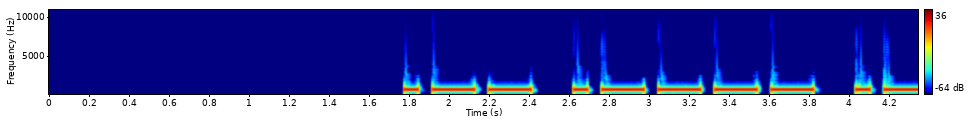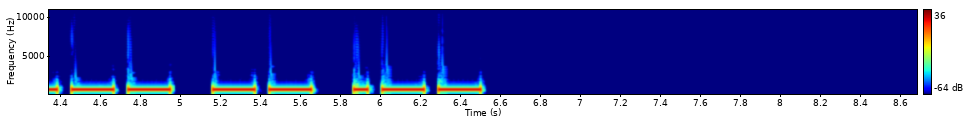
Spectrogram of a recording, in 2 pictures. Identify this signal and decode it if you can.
Morse code, heard as a keyed tone, about 17 wpm, 700 Hz. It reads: W1JMW
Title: USA Call Signs - 5 Characters - Repeated 3x - 17wpm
